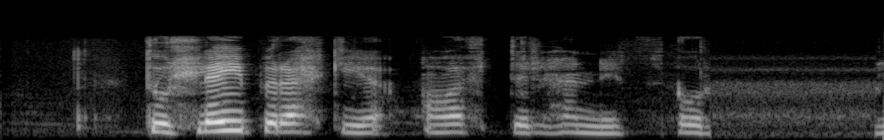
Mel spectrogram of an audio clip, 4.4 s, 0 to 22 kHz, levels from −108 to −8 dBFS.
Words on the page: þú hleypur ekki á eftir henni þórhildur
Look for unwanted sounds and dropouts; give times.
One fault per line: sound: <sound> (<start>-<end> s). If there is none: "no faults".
no faults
